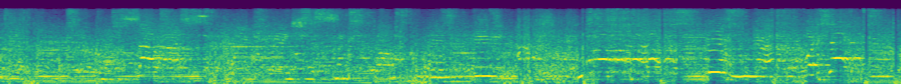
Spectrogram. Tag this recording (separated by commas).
Music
